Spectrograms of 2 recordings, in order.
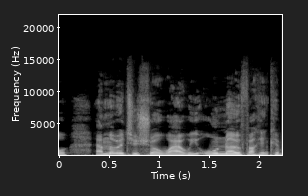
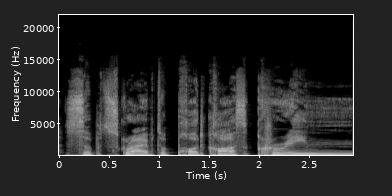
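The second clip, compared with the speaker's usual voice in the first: drawn-out slow plug; very slow emphatic plea; much slower than usual. Shown as a demonstration. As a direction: draw out Podcast Cringe very slowly.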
